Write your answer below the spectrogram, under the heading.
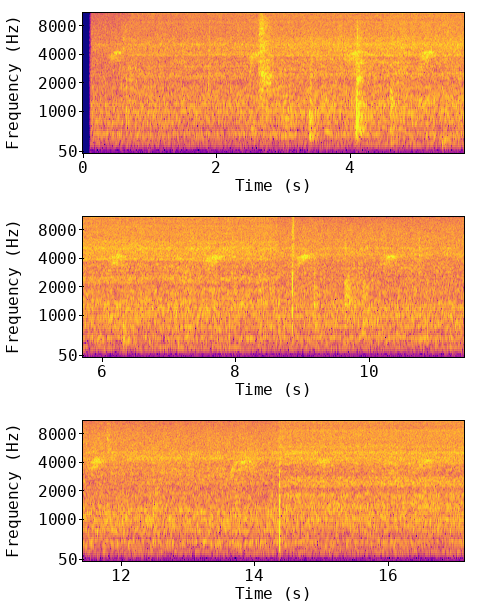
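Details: Honeybees busy at Tierpark Herberstein in Austria, a steady dense hum of many wings throughout, with occasional faint clicks and knocks over the continuous drone.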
